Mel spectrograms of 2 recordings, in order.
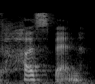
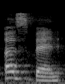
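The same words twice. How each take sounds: First: The H sound at the start is pronounced. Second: The H sound at the start is dropped. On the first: "instead of husband" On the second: "she said husband"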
